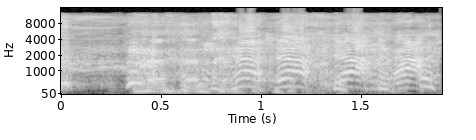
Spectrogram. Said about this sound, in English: Wait there, … just has to cough.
